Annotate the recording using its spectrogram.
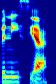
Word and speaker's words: Benicia: The double murder occurred on Lake Herman Road, just inside the city limits of Benicia. Am I saying that properly? – Yeah, I think so, yeah.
